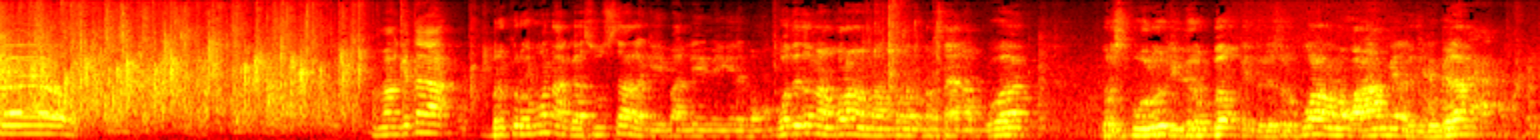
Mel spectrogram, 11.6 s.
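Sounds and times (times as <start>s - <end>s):
audience applause: 0.0s - 3.2s
speech: 2.8s - 11.4s.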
